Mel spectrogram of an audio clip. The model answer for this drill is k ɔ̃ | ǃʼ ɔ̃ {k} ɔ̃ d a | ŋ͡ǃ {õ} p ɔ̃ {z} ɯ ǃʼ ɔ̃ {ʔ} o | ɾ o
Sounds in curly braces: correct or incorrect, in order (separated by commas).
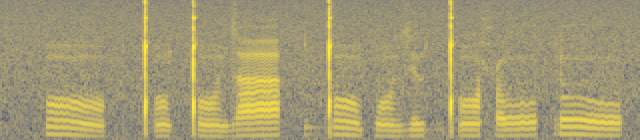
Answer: incorrect, incorrect, correct, incorrect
